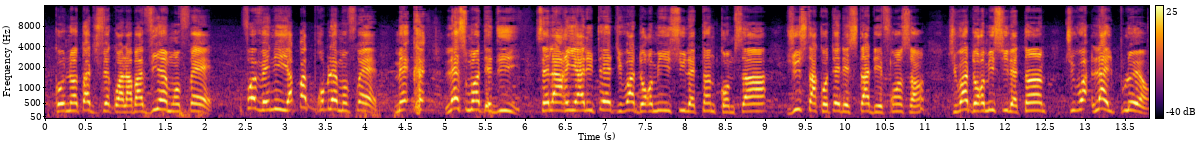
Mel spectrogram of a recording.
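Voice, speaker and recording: Young male streamer, very high-pitched and insistent, phone mic outdoors, faint crowd behind. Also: pushed and bright. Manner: emphatic, repetitive, urging viewers. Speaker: live-streaming vlogger. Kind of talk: impassioned outdoor livestream. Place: outdoors in a city street camp. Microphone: phone held while filming.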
